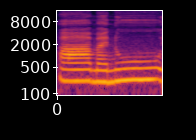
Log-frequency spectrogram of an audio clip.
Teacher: لذین، یا ساکن سے پہلے زیر ہے، یا مدہ ہے۔ آمنو، یہاں پر بھی واو ساکن سے پہلے پیش ہے، واو مدہ ہے، 2 کاؤنٹس کھینچیے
